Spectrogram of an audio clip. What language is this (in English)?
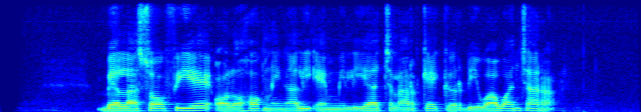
Sundanese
